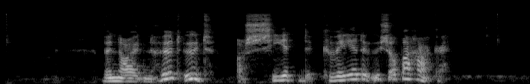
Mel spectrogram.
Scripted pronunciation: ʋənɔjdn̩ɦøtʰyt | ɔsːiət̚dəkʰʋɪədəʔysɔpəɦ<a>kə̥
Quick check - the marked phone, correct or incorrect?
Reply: correct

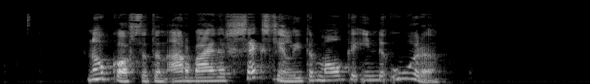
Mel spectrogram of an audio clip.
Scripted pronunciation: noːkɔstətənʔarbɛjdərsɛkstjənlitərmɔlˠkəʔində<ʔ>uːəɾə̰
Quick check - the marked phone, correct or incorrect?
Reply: correct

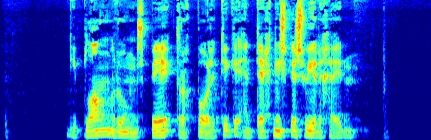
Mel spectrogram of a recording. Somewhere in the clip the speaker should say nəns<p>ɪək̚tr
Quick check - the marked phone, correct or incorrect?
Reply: correct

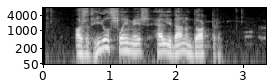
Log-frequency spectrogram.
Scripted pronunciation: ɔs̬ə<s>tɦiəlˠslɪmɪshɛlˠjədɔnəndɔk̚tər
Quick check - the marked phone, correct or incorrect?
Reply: incorrect: none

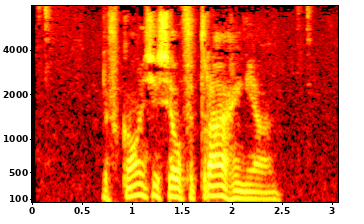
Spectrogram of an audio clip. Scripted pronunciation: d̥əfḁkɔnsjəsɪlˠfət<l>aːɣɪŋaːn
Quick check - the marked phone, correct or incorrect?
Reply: incorrect: r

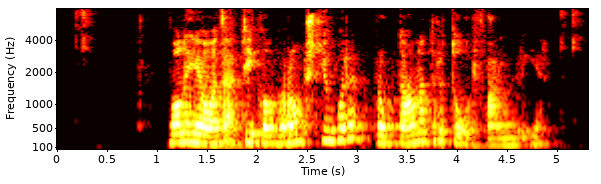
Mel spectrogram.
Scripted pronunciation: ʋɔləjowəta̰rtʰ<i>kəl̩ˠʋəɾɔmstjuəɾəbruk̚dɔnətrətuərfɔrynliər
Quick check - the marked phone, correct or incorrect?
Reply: correct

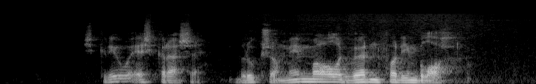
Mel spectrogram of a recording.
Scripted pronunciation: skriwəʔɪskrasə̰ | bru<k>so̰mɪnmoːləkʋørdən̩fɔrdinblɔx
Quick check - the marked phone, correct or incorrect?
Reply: correct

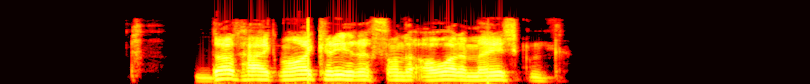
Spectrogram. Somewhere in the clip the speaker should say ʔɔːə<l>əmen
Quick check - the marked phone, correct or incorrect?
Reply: incorrect: ɾ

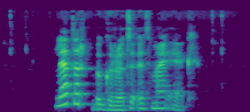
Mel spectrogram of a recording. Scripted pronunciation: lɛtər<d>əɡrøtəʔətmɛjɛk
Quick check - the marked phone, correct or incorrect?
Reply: incorrect: b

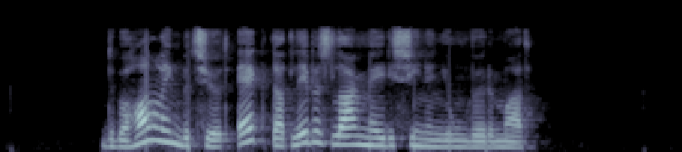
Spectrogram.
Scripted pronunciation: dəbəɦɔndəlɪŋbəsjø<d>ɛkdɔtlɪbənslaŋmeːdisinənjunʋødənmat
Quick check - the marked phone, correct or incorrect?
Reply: incorrect: t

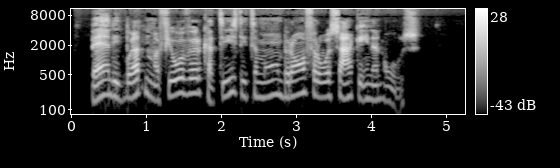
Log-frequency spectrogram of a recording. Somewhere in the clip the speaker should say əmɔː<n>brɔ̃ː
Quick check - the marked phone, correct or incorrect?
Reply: correct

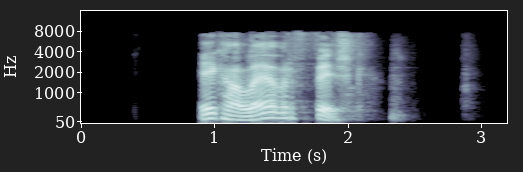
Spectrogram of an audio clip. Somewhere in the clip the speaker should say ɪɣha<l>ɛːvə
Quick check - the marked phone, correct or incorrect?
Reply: correct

